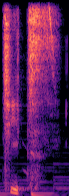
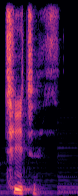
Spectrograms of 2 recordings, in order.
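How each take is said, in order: First: The word ends in a plain s sound. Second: The word ends in an added iz syllable. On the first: The speaker calls it wrong. "Let's try to pronounce it with the S sound" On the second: The speaker calls it right. "Now let's try with the Z sound"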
